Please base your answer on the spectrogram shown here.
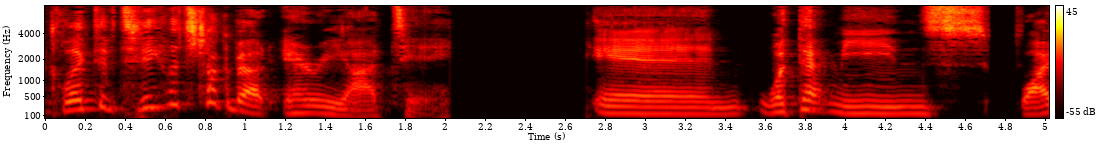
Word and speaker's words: Areté: That's spelled A-R-E-T-E with a little above the E for emphasis.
